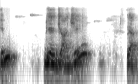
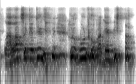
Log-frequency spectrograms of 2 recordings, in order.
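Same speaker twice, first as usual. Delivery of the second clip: laughing through the words, louder and higher; 5 semitones higher, 4 dB louder than usual. Real, not acted. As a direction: say it while cracking up. (sambil tertawa keras)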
